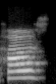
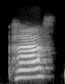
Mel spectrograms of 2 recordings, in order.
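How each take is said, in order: First: It is said with a British accent. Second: It is said with an American accent. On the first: "we can say past in British English" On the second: "we can say past in, in American English"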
